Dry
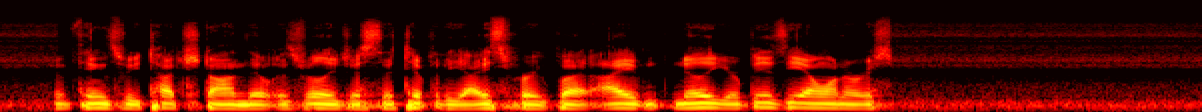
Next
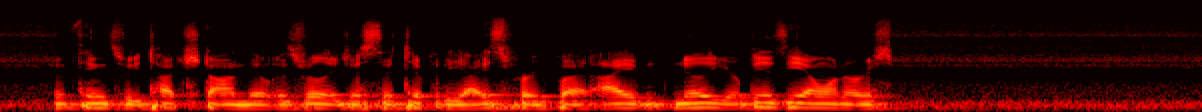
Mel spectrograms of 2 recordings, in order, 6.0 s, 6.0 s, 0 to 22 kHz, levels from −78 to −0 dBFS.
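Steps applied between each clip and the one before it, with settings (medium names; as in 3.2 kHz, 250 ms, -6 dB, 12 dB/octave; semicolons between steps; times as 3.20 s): hum notches 50/100/150/200/250/300/350/400/450/500 Hz; compression 4:1, threshold -26 dBFS, peak gain reduction 9 dB; trim -4.5 dB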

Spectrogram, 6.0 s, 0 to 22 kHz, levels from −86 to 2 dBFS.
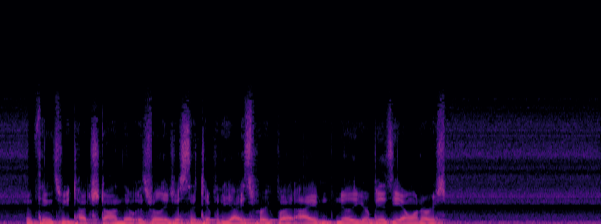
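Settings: peak limiter -28.5 dBFS, peak gain reduction 7.5 dB; trim -2 dB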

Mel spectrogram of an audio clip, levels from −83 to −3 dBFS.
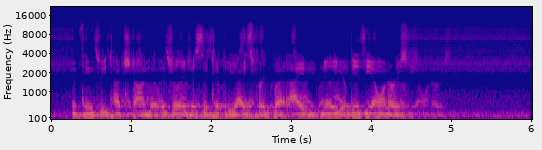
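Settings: multi-tap echo 73/140/545 ms -16.5/-13/-12 dB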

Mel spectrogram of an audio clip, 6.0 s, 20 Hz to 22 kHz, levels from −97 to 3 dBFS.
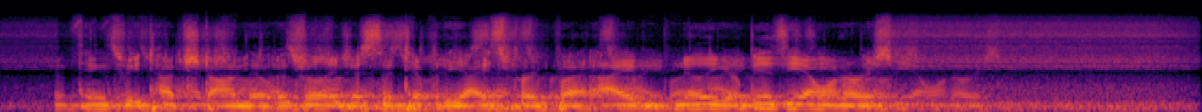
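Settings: level rider gain up to 10 dB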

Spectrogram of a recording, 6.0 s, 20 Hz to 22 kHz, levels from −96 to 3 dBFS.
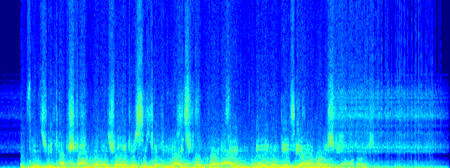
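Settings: in parallel at -12 dB: companded quantiser 2-bit; on the sum: saturation -24 dBFS, distortion -15 dB; trim -6.5 dB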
